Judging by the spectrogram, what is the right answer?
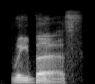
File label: "rebirth", British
